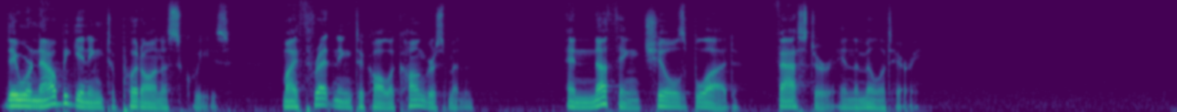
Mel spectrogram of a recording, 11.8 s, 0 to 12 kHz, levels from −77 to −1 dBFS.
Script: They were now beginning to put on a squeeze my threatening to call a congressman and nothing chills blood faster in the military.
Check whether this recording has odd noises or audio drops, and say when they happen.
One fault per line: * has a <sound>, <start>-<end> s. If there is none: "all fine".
all fine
